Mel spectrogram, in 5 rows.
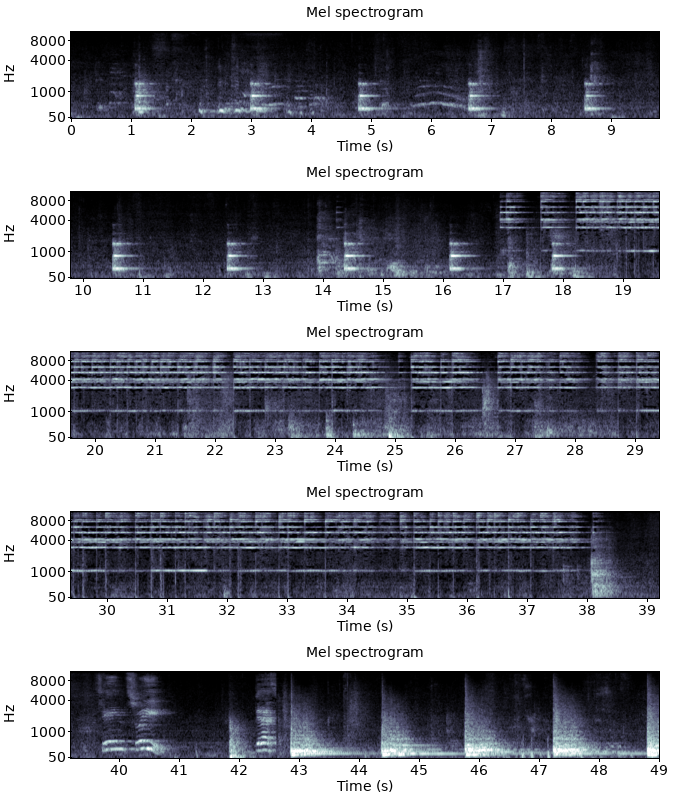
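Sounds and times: bell ringing rapid jangle: 16.9s - 38.1s.

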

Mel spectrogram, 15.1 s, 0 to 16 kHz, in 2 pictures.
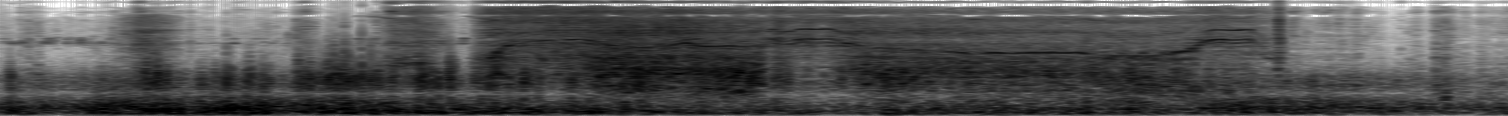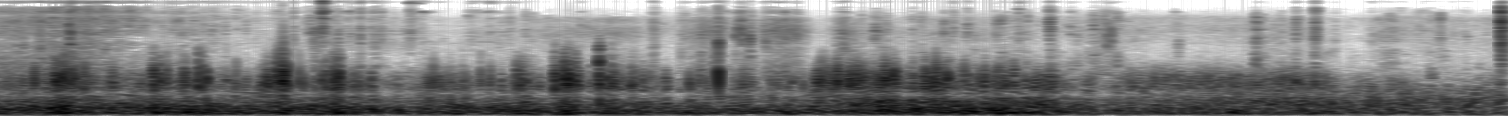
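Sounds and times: electric ice auger drilling: 1.6s - 6.7s.

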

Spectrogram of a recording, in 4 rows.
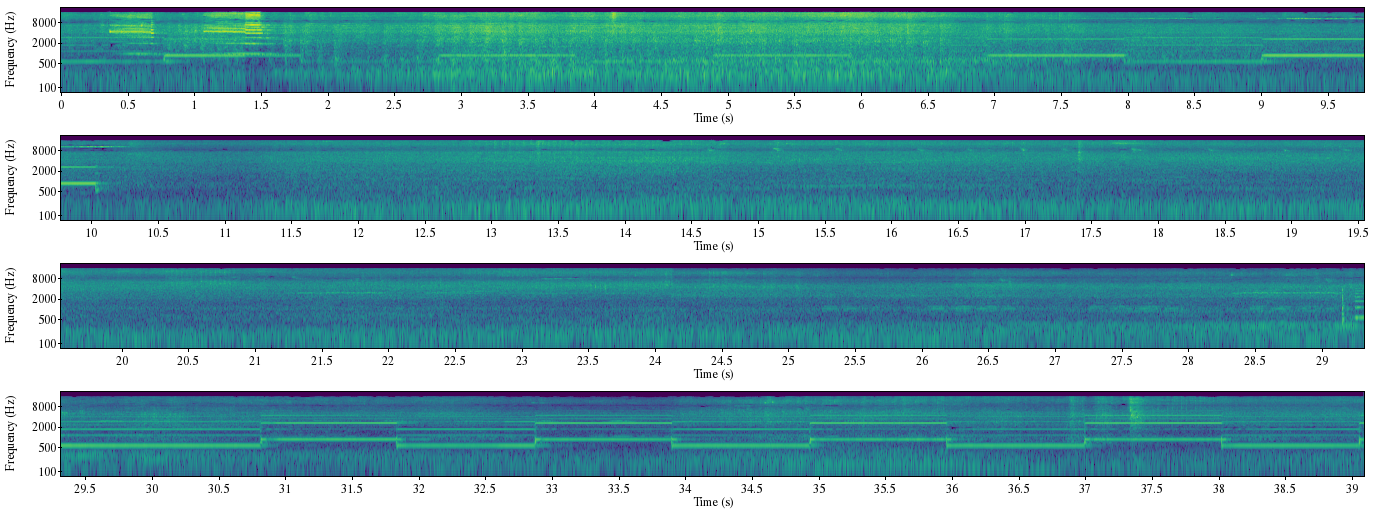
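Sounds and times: crossing warning alarm tone: 0.0s - 10.4s, 29.0s - 39.0s
traffic rumble of engines and tyres: 0.0s - 39.0s.

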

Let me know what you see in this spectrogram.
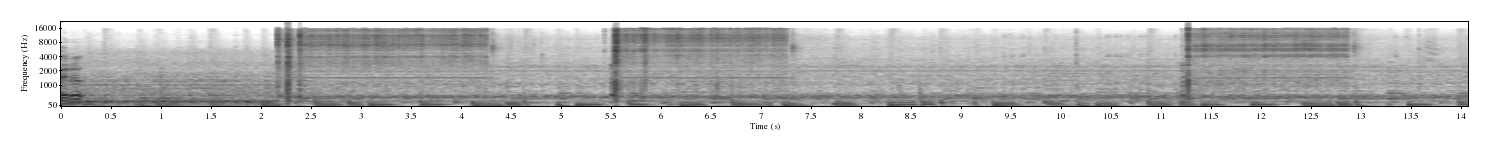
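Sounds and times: wire welder crackling: 2.2s - 13.2s.

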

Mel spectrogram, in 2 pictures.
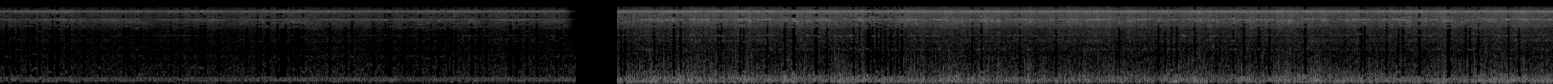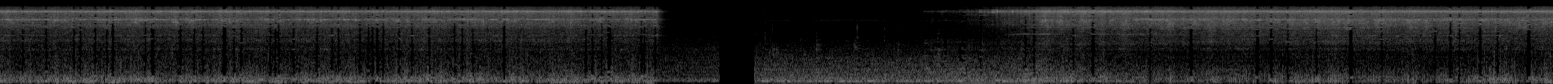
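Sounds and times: ultrasonic cleaner hiss: 25.0s - 31.0s.

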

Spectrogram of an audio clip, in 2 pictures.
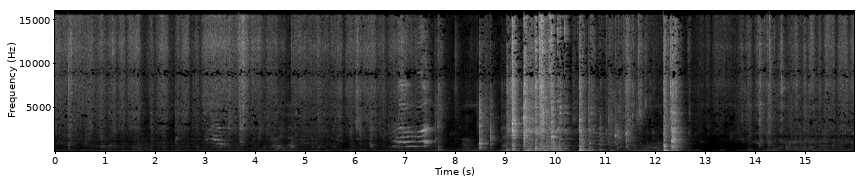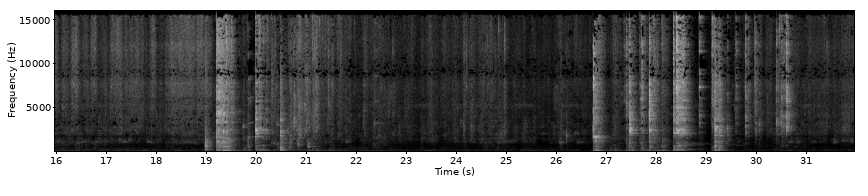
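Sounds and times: dishes and cutlery clattering: 8.4s - 12.7s, 19.0s - 21.3s, 26.7s - 31.1s.

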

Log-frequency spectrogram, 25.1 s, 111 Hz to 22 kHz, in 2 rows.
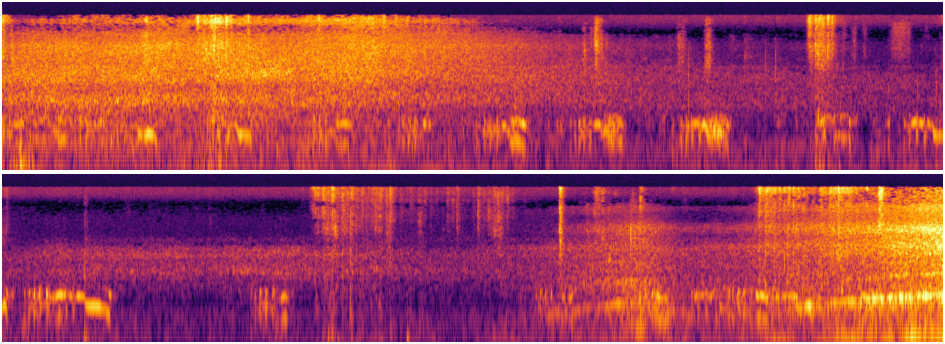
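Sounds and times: pigeons cooing: 0.0s - 9.8s, 10.8s - 14.1s, 15.9s - 16.4s, 19.6s - 24.1s.

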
